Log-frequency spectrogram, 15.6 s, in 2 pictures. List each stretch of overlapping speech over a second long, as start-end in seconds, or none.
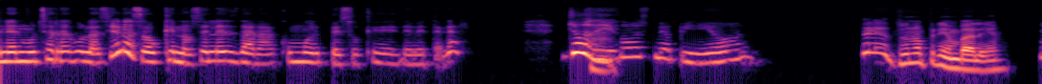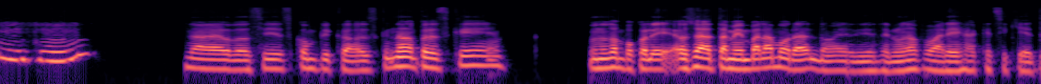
none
